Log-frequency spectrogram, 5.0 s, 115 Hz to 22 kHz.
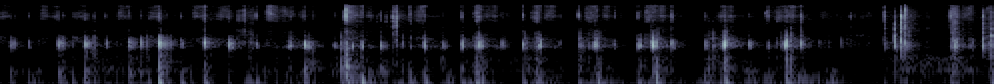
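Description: Long black nails scratch and tap quickly around the pop grip and surface of a marble-print plastic phone case held up close. The result is a dense run of short, dry clicks and scrapes, centered around 1.3 kHz with bright high edges.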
